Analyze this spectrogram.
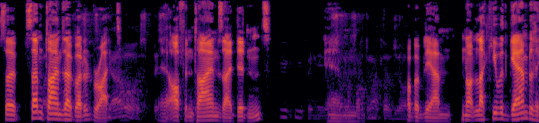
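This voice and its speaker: In a dry, close recording with no echo, a man with a fairly low voice speaks at a moderate pace with lively intonation and long, frequent pauses. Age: 40s. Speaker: trading student and plant manager. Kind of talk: interview. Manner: hesitant, with fillers.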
